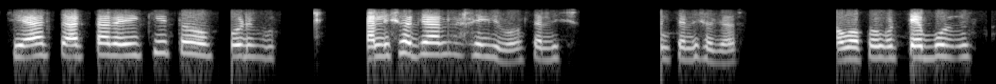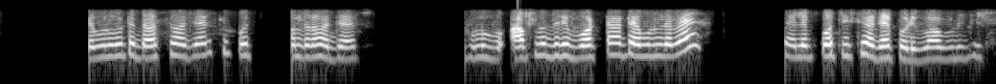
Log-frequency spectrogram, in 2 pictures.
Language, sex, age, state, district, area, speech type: Odia, female, 18-30, Odisha, Malkangiri, urban, conversation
